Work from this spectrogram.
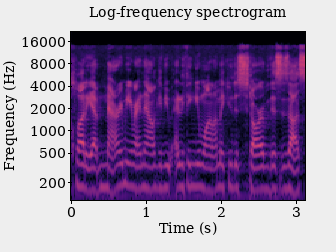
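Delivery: normal talking voice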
